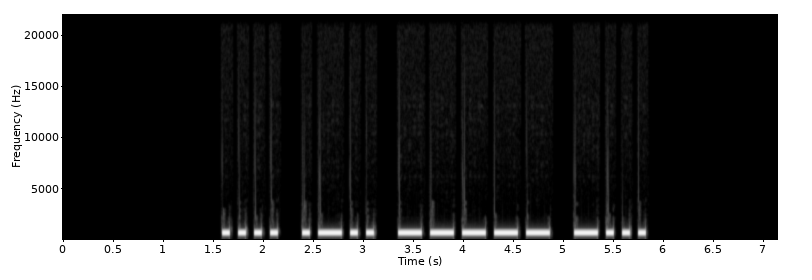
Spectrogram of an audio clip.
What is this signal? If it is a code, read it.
Morse code, heard as a keyed tone, about 15 wpm, 700 Hz. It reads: HL0B
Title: DXCC-100 Call Signs - 4 Characters - Repeated 2x - 15wpm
